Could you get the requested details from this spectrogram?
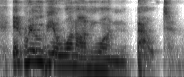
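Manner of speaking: booming, resounding voice that fills the room. A narrator voices a hooded figure at the head of the table, booming voice. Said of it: "There's a booming voice".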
